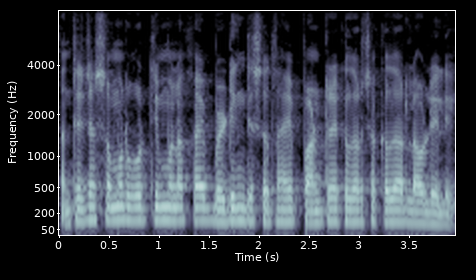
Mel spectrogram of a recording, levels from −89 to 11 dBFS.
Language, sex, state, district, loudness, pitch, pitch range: Marathi, male, Maharashtra, Solapur, -16 LUFS, 120 Hz, 115-130 Hz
